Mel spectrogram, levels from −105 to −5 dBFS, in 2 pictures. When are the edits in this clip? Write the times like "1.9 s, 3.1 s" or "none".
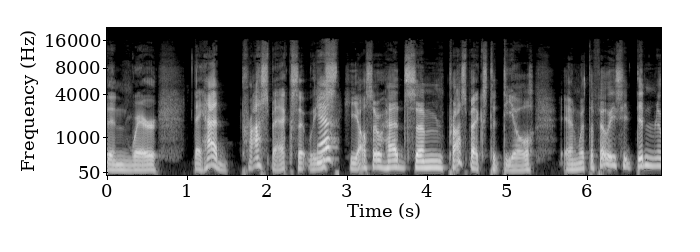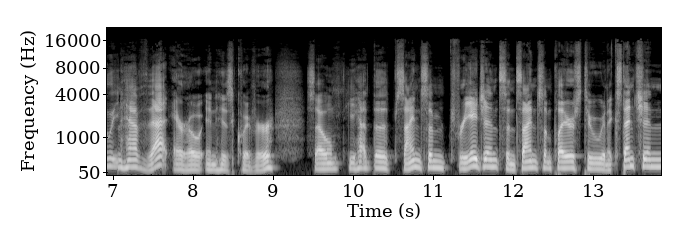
2.9 s, 7.1 s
